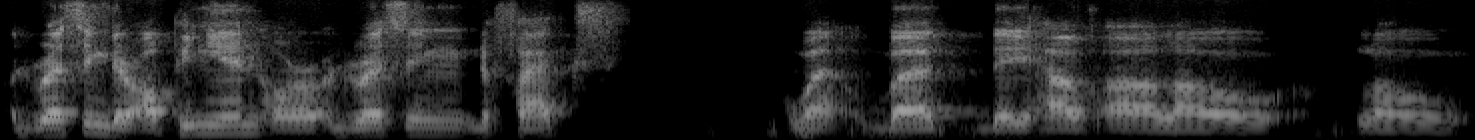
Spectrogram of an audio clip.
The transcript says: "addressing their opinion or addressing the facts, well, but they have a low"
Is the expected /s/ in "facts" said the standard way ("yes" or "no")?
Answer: yes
